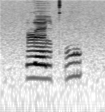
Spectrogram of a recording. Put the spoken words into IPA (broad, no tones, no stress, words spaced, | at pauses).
ɭɛlpʼu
